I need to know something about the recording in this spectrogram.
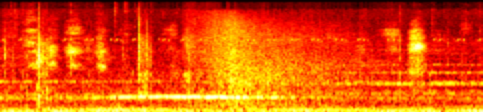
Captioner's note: Alicia panting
